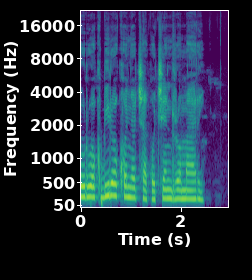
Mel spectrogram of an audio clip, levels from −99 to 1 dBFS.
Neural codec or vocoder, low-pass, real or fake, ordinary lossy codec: none; none; real; none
